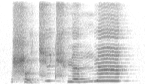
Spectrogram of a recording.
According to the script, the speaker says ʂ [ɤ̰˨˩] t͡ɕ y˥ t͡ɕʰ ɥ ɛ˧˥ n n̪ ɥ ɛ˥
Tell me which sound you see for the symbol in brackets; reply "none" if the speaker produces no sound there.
ɤ̰˨˩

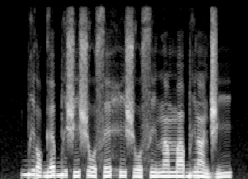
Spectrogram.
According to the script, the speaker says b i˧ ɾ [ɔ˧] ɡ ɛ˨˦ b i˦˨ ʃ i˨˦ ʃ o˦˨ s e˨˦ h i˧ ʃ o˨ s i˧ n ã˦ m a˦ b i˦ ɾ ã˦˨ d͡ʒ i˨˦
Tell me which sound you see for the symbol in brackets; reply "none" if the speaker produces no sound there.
ɔ˨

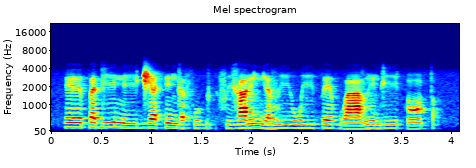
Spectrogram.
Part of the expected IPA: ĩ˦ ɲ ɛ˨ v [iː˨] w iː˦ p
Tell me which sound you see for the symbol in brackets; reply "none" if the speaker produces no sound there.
iː˦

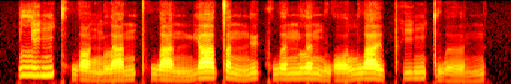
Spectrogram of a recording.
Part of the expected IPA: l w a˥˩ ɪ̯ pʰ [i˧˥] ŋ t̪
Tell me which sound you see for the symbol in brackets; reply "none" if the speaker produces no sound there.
i˥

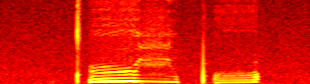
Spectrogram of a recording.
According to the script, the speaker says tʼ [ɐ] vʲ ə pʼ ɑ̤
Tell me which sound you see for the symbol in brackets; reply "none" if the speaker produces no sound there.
ə˞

